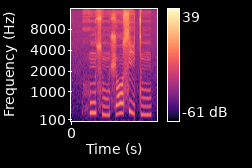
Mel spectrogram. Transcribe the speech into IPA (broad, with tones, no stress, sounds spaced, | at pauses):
h ũ˧ s ũ˨ ʃ ɔ˨˦ s i˦˨ t ũ˧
